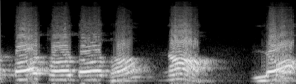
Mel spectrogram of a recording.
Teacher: और दंत स इसका जो उच्चारण स्थान है वह है दांत यह उच्चारण करते समय सारे के सारे वर्ण दांत को स्पर्श करते हुए बाहर निकलते हैं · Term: दंते वर्ण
